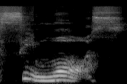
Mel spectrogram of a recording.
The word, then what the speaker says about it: sea moss: That is, someone was telling me the other day that, oh, every time you talk about sea moss, you'd say it like it's mask. It's sea moss, okay?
